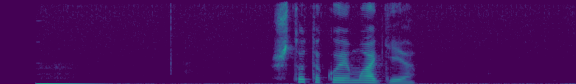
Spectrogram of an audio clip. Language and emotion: Russian, neutral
